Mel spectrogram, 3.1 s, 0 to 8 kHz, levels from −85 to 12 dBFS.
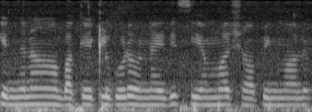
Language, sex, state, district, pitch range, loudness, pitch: Telugu, female, Andhra Pradesh, Visakhapatnam, 195-210 Hz, -21 LUFS, 205 Hz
